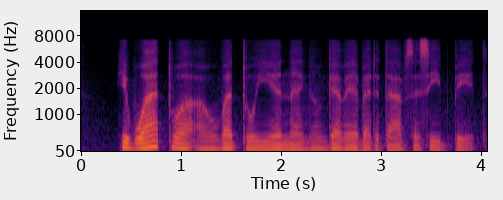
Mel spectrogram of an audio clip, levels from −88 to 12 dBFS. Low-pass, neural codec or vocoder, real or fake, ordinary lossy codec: 7.2 kHz; codec, 16 kHz, 0.2 kbps, FocalCodec; fake; none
